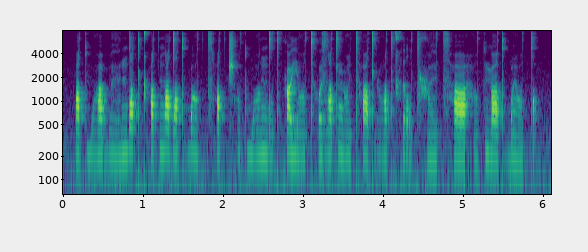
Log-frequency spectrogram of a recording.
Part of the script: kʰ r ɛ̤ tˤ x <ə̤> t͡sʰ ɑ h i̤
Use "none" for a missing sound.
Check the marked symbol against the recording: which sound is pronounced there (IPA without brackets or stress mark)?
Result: ɛ̤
